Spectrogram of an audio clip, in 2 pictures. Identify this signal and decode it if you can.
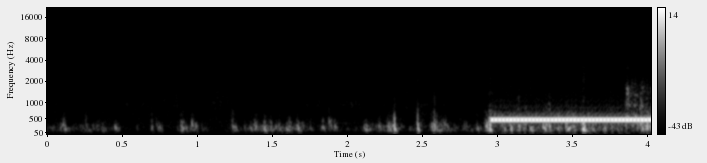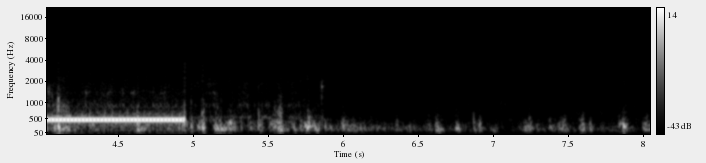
Ringback tone (North America), 440 + 480 Hz.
